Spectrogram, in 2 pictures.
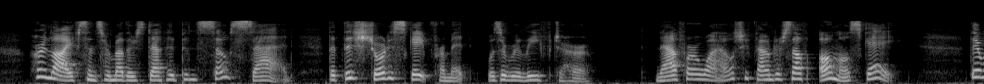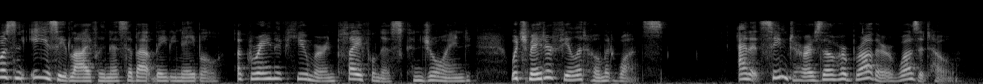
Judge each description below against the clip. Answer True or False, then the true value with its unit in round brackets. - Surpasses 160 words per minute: True (195 wpm)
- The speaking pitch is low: False (215 Hz)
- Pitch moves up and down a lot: True (6.6 semitones)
